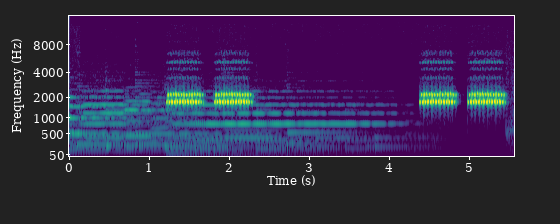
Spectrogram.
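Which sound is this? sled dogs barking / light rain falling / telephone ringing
telephone ringing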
